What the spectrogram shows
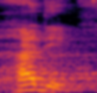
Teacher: یہاں پر دال میں قلقلہ ہو رہا ہے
